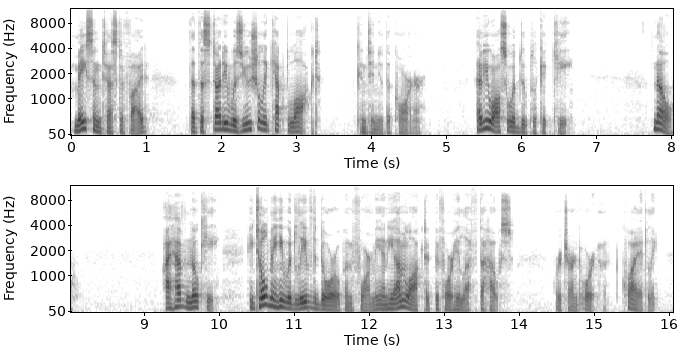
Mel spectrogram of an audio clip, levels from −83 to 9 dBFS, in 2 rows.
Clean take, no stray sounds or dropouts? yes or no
yes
